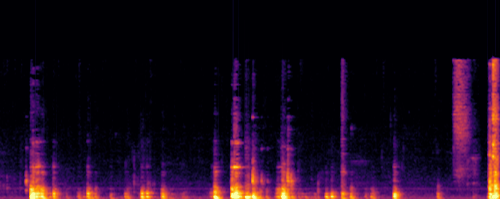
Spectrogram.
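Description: A glass Topo Chico sparkling water bottle is fumbled against the built-in metal opener on the side of a fridge: a run of uneven clinks and knocks, then a brief high fizzing hiss as the cap pops off. No one speaks.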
